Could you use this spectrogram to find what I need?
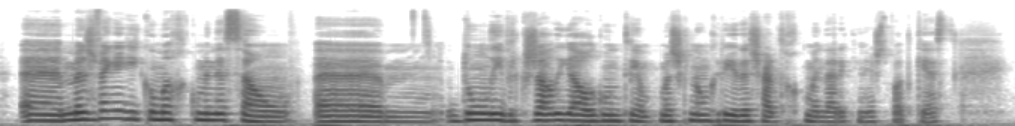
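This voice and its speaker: Speaking in a European Portuguese accent at a fairly quick pace, a woman has a dark, mellow tone, a fairly low pitch and ordinary pitch variation. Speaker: podcast co-host. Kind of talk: casual chat.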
